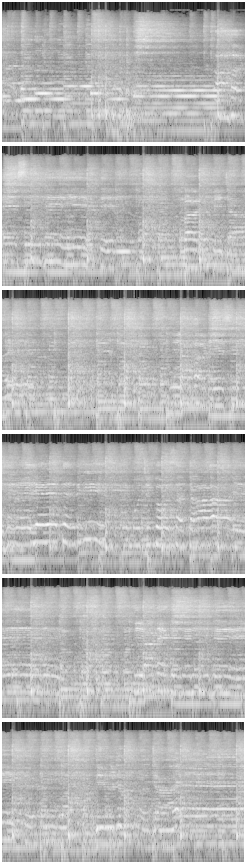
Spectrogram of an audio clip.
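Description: A man singing into a microphone over instrumental music accompaniment. The music opens with a steady instrumental intro, and the voice comes in about five seconds in.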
